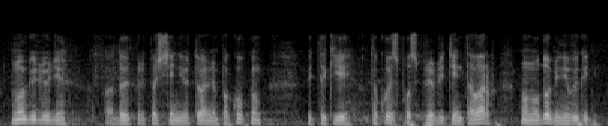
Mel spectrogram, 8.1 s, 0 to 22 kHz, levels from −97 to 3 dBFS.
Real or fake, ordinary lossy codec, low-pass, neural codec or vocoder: fake; Opus, 32 kbps; 7.2 kHz; codec, 16 kHz, 16 kbps, FreqCodec, smaller model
